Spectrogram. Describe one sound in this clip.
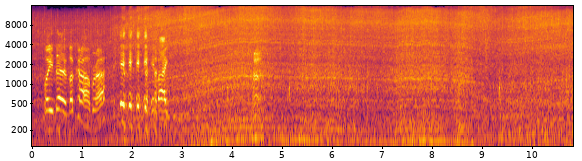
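A car engine hums low as the car drives.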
